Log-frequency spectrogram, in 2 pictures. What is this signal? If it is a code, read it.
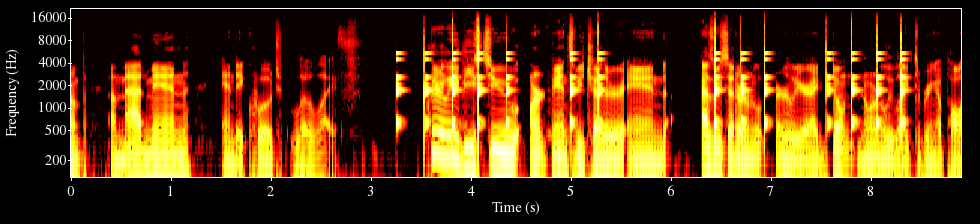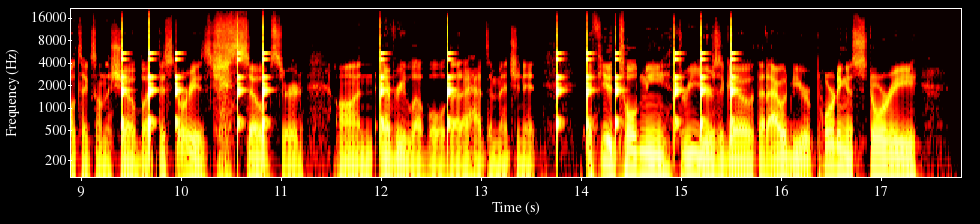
Tap code, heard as taps on a metal pipe, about 4 knocks a second, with speech in English. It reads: WOMAN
